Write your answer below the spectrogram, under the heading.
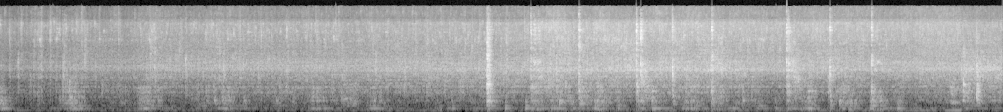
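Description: Sliced button mushrooms sizzling in hot oil in a steel kadhai, the sizzle growing a little louder as they fry. From about halfway, a metal spatula clinks and scrapes against the pan every second or so as they are stirred.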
